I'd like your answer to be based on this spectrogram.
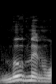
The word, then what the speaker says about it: MVMT: Movement watches, and you'll see that it's pronounced Movement, but it's actually MVMT watches.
